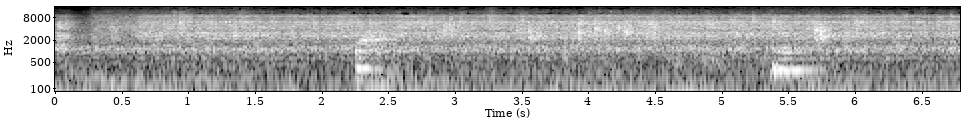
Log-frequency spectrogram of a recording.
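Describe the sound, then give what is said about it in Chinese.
Water runs steadily from a tap after a pipe repair, a continuous broad hiss that holds at an even level from start to finish with no voices. “水管已经修好了。真的太谢谢你了，王先生。我就快洗好了”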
